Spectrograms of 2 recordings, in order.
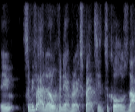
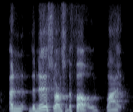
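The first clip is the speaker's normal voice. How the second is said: ordinary delivery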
